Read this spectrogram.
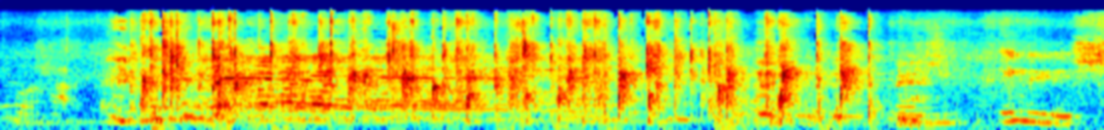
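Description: A crowd cheers and shouts excitedly.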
